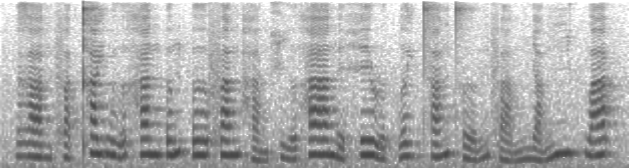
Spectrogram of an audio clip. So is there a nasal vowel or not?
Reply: no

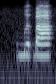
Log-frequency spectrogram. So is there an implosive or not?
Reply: yes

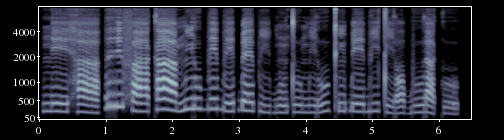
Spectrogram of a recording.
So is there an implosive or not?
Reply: yes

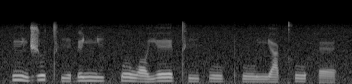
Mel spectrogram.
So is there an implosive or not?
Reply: yes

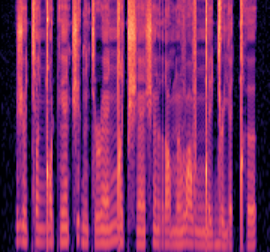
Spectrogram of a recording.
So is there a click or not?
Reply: yes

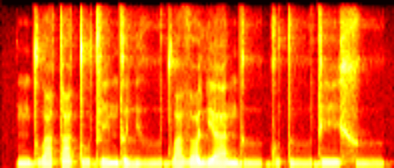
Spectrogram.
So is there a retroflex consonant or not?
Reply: no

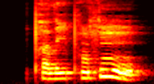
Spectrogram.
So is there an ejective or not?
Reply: no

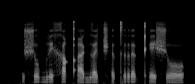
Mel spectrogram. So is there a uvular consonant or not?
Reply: yes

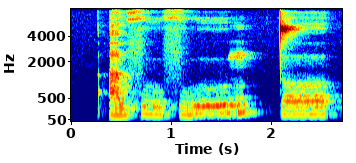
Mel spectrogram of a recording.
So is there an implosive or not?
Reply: no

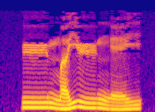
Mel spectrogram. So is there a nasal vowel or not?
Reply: no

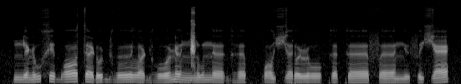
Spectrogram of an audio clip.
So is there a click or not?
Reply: yes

